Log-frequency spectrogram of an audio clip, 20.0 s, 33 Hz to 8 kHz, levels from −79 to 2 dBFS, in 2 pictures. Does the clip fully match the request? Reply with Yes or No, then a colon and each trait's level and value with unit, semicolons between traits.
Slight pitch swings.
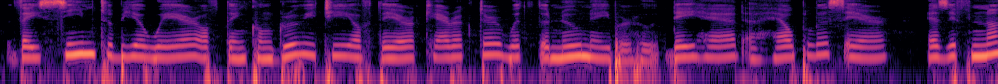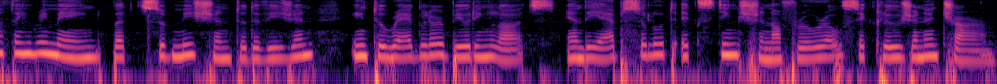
Yes: narrow, 2.3 semitones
